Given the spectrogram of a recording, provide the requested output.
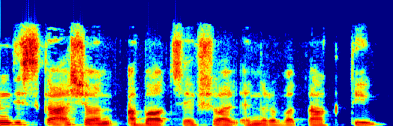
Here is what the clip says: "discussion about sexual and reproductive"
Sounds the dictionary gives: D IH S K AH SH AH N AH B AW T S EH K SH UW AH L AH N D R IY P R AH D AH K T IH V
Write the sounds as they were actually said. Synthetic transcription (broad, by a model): D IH S K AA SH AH N AH B AW T S EH K S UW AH L AH N D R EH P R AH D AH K T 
